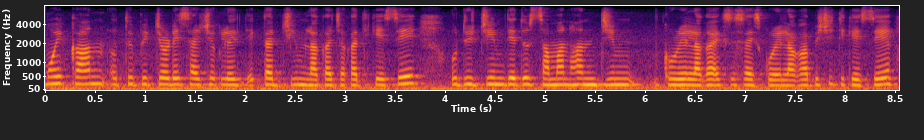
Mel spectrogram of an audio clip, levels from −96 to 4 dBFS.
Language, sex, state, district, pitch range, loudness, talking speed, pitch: Nagamese, female, Nagaland, Dimapur, 205-230 Hz, -17 LUFS, 195 wpm, 215 Hz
